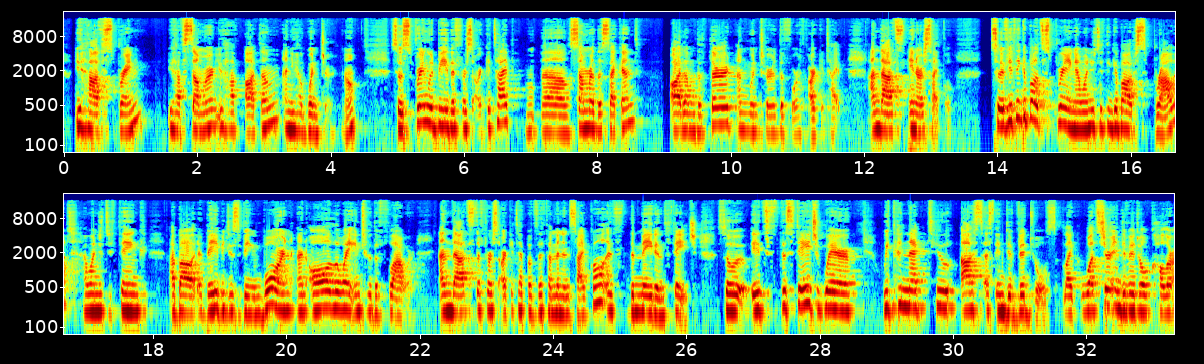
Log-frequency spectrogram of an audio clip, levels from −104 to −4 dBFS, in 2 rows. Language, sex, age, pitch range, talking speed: English, female, 20-39, 180-205 Hz, 175 wpm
